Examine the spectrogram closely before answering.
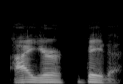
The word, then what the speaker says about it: Ayurveda: You break it up into pieces. Ayur, Ayur. And then you That got means Veda, life. Veda, Ayurveda.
